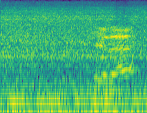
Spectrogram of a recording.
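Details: Boiler oil burner after the controller is reset fires and settles into a steady even hum with a smooth fan rush, no rattle or surging. It is a normal start, and an analyzer is to be hooked up next for tuning.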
